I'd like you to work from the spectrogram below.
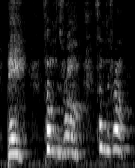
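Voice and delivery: high, loud acted alarm; urgent mock-panicked cry; retold panic. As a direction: re-enact panicking to your husband. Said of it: "Stop panicking".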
